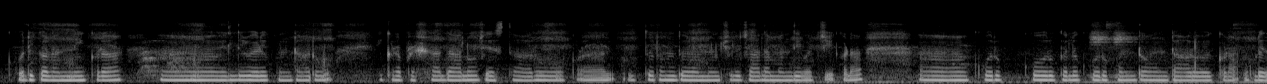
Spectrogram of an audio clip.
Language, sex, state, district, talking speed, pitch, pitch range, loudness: Telugu, female, Telangana, Karimnagar, 110 wpm, 195 Hz, 195-200 Hz, -29 LUFS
